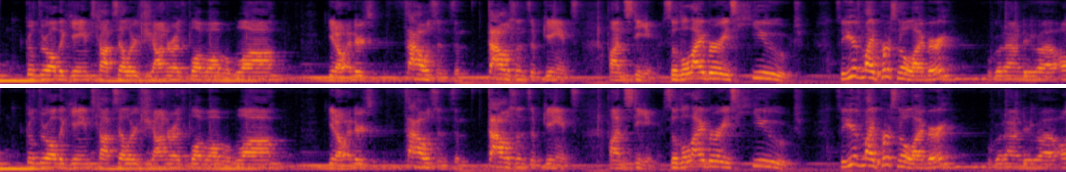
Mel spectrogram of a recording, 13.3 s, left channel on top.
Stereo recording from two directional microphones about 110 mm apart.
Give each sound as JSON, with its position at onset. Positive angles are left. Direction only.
{"t": 0.3, "sound": "speech", "side_deg": 15}
{"t": 5.0, "sound": "speech", "side_deg": 35}
{"t": 5.7, "sound": "speech", "side_deg": 15}
{"t": 7.6, "sound": "speech", "side_deg": 25}
{"t": 8.4, "sound": "speech", "side_deg": 60}
{"t": 10.5, "sound": "speech", "side_deg": 40}
{"t": 11.0, "sound": "speech", "side_deg": 20}
{"t": 11.3, "sound": "speech", "side_deg": 10}
{"t": 12.5, "sound": "speech", "side_deg": 50}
